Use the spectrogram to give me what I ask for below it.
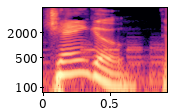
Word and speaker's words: Django: That, of course, was Django, the D is silent, directed by Mr. Quentin Tarantino.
